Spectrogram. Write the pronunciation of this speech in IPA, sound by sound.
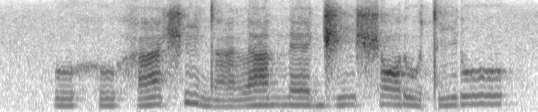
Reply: u˨hu˨ hã˨˦ ʃĩ˦˨dã˨la˧ nɛ˧d͡ʒi˧ ʃɔ˧ɾu˨ti˨˦ɾu˦

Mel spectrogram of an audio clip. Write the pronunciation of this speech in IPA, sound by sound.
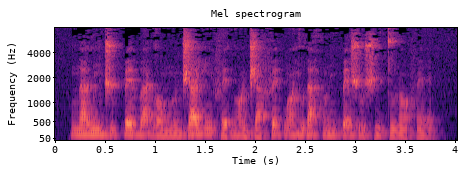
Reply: na˧lĩ˧d͡ʒu˧k͡pɛ˧ ba˧ ɡɔ˨ mũ˨˦ d͡ʒa˦jĩ˦˨ fɛ˨˦ɡɔ̃˦˨d͡ʒa˨˦ fɛ˦ɡ͡bɔ̃˦ju˦ ɾa˧hũ˧ ɾĩ˦k͡pɛ˦ʃu˧ ʃĩ˨tũ˧ ɾɔ̃˨fɛ̃˨

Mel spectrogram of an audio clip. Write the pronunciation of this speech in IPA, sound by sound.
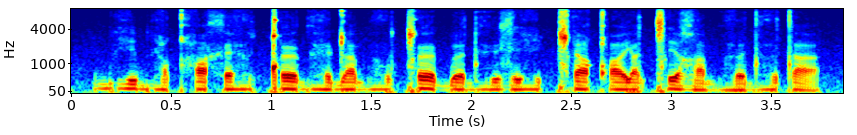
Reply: bʱibʱiqʰaxɛ ɦəǃœɡʱɛ ɖabʱoǀœ ɓə dʱyziɦiǁɛ qʼœjaǀiʁa bʱədʱəta

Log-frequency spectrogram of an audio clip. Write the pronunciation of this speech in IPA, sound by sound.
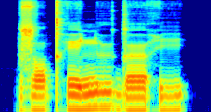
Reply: zɔ˨kʰe˧ɲʉː˦ ɡœː˨hi˧

